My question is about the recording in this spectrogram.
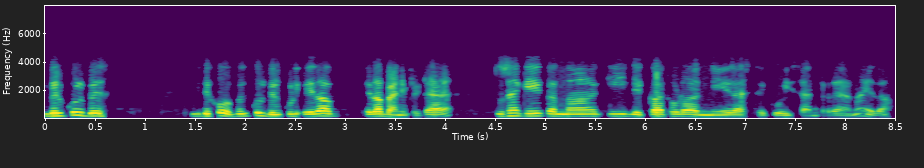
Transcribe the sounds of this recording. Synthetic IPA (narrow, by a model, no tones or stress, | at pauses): bɪlkʊlbɪ | d̪eːkʰoːbɪlkʊlbɪlkʊlʔeːd̪aː | eːd̪aːbɛːnɪpʰɪʈɦɛː | t̪ʊsɛ̃ːk̬eːkəɾnaːkɪd͡ʒeːkaːt̪ʰoːɽaːneːɾɛːst̪ʰeːkoːiːsɛ̃ːɳʈəɾɛːnaːeːd̪aː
